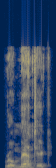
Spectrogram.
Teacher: romantic the second syllable is emphasized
